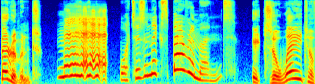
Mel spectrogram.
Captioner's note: snorts; bleating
